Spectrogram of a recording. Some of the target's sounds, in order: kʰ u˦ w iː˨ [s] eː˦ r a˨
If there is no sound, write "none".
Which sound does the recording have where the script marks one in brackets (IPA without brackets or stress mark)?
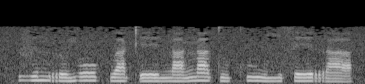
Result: s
